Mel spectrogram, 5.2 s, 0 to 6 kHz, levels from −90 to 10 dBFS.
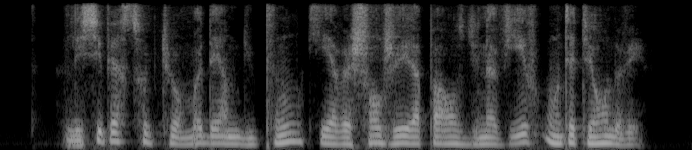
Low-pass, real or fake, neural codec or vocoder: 5.4 kHz; fake; codec, 16 kHz, 0.5 kbps, X-Codec, WavLM features, trained on Multilingual LibriSpeech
